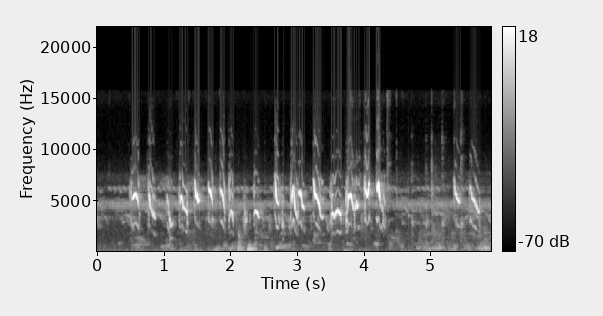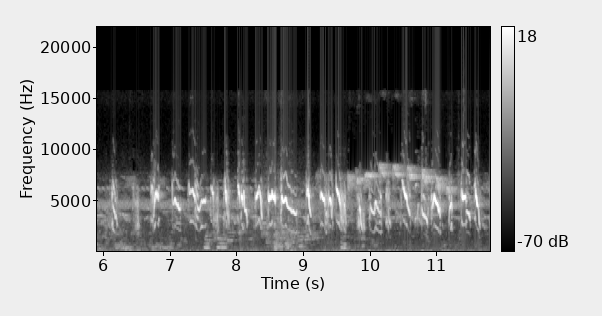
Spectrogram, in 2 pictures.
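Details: Young captive crescent-chested warbler, just over a month old, learning to sing: long bursts of rapid, high-pitched scratchy chirps, briefly pausing midway before resuming the chattering twitter.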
